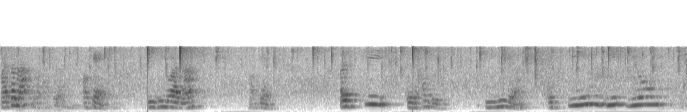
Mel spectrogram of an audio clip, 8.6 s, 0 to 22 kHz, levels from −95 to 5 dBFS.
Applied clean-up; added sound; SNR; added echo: none; Drip; 0 dB; reverberation time 0.7 s.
